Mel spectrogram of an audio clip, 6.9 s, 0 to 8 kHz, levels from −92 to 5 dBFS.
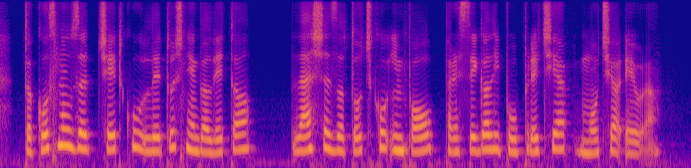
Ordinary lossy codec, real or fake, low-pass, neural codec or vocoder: none; fake; none; codec, 16 kHz, about 1 kbps, DyCAST, with the encoder's durations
